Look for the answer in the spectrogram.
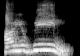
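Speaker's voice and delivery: high, drawn-out friendly question; amazed greeting. Shown as a demonstration. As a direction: stretch it out high, thrilled to see a friend. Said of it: "You can't sound like this".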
